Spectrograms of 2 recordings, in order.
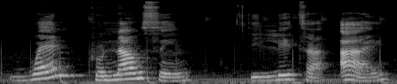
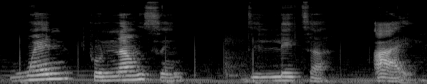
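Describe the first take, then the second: Both takes have the same delivery.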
